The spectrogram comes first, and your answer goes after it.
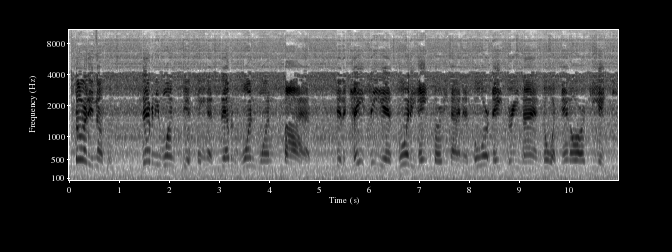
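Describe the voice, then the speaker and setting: Over a two-way radio, a man on a train crew methodically reads numbers back digit by digit in radio procedure talk. His voice is fairly high and unhurried, and the transmission is muffled with engine noise.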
